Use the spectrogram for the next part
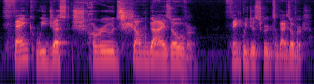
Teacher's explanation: I believe he pronounces his S like an SH in some instances.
